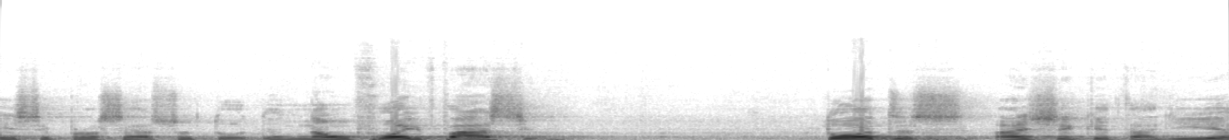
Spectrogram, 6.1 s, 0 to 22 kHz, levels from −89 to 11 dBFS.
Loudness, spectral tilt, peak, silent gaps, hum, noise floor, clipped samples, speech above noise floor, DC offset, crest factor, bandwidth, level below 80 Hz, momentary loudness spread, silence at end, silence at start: -17 LUFS; -7.5 dB/octave; 0 dBFS; none; none; -51 dBFS; under 0.1%; 34 dB; under 0.1%; 18 dB; 7.6 kHz; -68 dBFS; 17 LU; 0 s; 0 s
